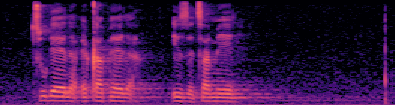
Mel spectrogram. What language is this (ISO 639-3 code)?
zul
